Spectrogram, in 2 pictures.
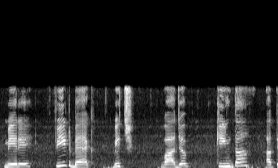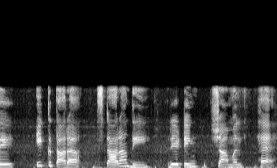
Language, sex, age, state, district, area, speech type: Punjabi, female, 45-60, Punjab, Fazilka, rural, read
